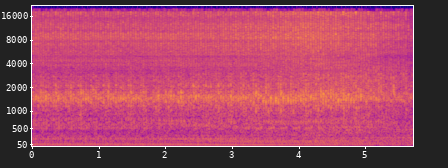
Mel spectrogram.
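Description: An old diesel engine idles close by with a steady, even knocking rumble that holds without a break, and no voices are heard.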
